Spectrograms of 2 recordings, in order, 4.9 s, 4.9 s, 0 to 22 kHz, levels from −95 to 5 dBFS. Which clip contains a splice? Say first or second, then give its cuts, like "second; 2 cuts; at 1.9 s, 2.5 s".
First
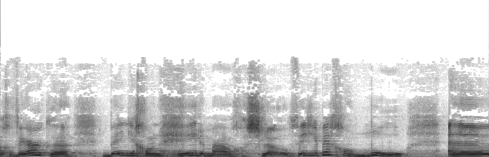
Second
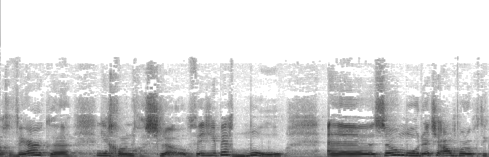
second; 3 cuts; at 1.0 s, 1.3 s, 2.3 s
